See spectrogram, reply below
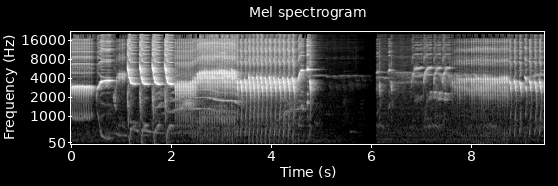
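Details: Canary singing rapid sweeping chirps into a loud rolling trill, falling silent for about a second, then resuming with chirps and a steady buzzy trill.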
